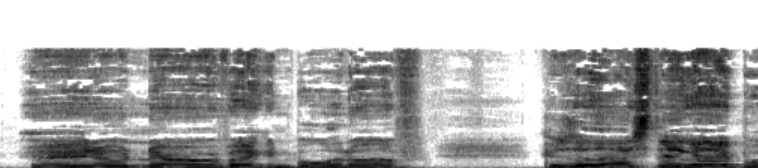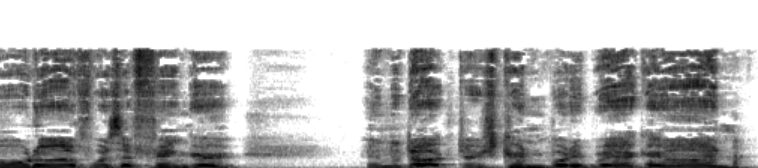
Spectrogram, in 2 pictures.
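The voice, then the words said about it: Put-on old man voice. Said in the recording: “Your very old man voice.”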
